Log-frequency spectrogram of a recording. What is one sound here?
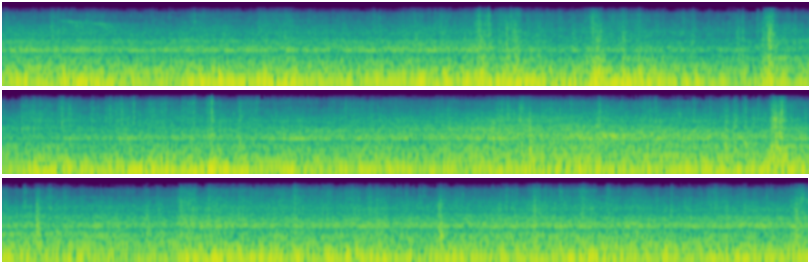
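Bicycle tyres hum steadily on smooth asphalt.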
